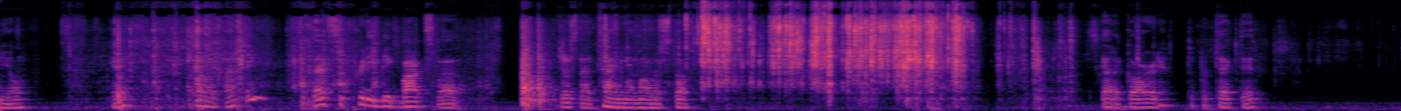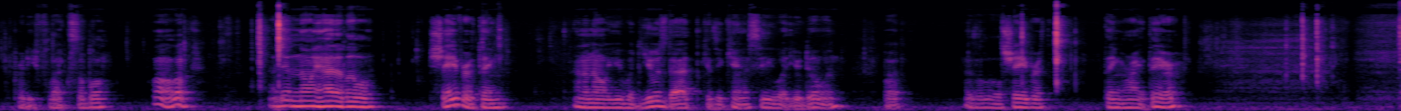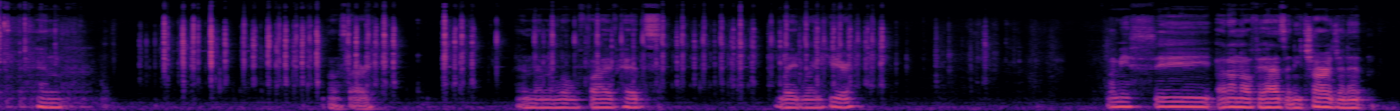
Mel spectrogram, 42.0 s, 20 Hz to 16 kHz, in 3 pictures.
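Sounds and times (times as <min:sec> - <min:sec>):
plastic packaging crinkling: 0:06.0 - 0:10.3
handling noise of plastic shaver: 0:29.4 - 0:38.2.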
